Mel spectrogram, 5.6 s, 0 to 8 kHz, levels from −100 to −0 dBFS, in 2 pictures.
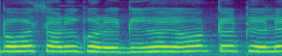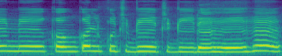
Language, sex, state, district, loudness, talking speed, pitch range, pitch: Hindi, female, Bihar, Katihar, -12 LUFS, 150 wpm, 245-270 Hz, 260 Hz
